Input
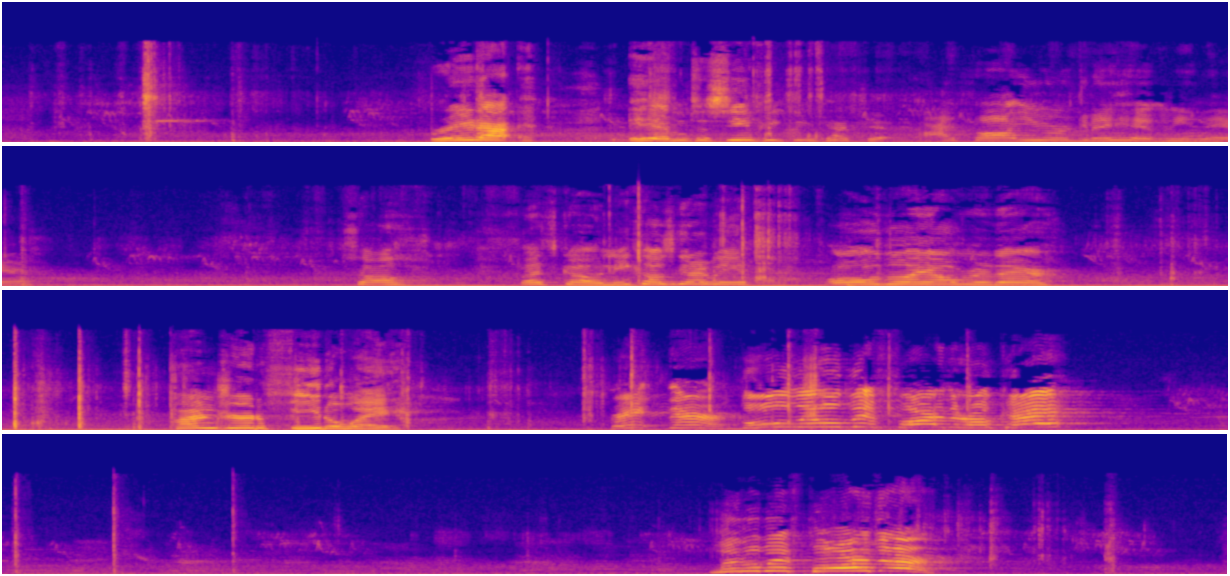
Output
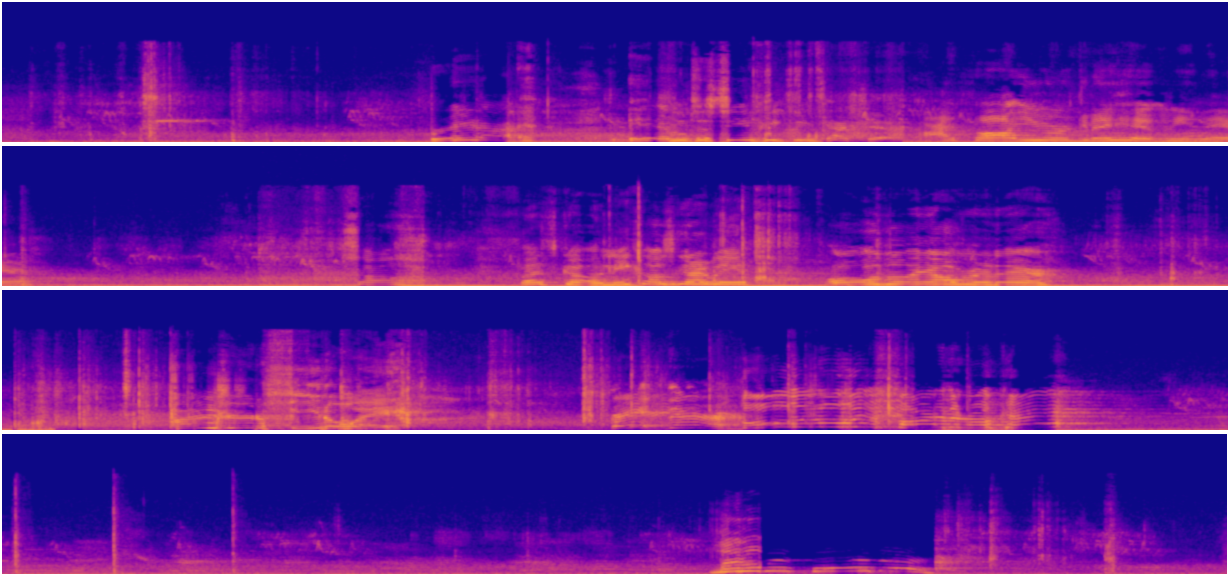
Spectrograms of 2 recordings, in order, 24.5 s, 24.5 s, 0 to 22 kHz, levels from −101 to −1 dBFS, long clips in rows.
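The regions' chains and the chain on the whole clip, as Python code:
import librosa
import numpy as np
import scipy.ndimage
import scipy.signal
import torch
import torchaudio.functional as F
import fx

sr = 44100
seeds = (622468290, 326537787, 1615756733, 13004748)

y = fx.chain(x, sr, fx.highpass(hz=880.0, slope=12),
    fx.env_flatten(amount_pct=70), at=(4.1, 4.51))
y = fx.chain(y, sr, fx.high_shelf(hz=2400.0, db=9.5),
    fx.over_compress(threshold_db=-36.0, ratio=-0.5), at=(7.41, 8.24))
y = fx.chain(y, sr, fx.highpass(hz=1000.0, slope=12),
    fx.over_compress(threshold_db=-37.0, ratio=-1.0),
    fx.echo_single(ms=85, db=-17.0), at=(12.52, 16.83))
y = fx.chain(y, sr, fx.over_compress(threshold_db=-17.0, ratio=-0.5),
    fx.formant_cascade(vowel='u'), at=(22.18, 23.06))
y = fx.over_compress(y, sr, threshold_db=-29.0, ratio=-0.5)
y = fx.lowpass(y, sr, hz=3200.0, slope=6)
y = y * librosa.db_to_amplitude(1.5)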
